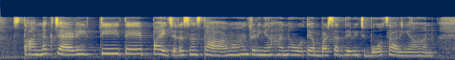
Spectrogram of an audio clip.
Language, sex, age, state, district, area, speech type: Punjabi, female, 30-45, Punjab, Amritsar, urban, spontaneous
